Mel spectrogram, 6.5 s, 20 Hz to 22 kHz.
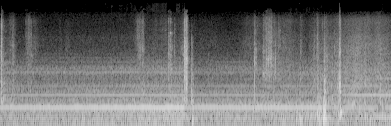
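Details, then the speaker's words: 1995 Honda Accord after a new battery, engine off and key out: a steady fixed-pitch electric buzz from one area of the car, the headlight washer pump energised and humming. "par contre, il y a ce bruit de buzzer là. Ça vient de cette région-là."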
